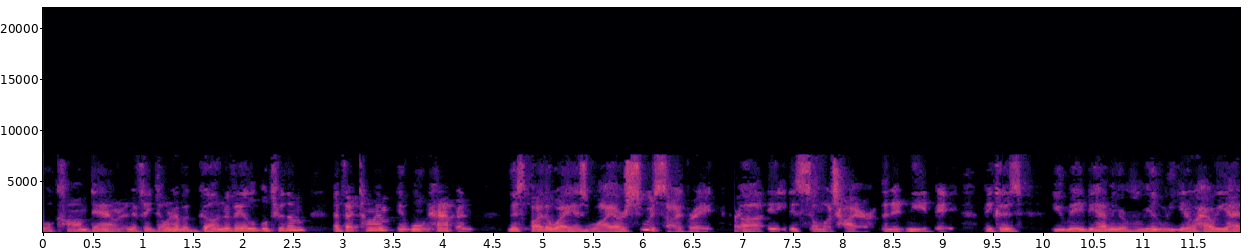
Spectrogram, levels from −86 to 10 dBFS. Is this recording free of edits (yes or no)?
no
